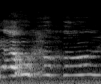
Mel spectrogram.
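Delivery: high-pitched imitation of a giggly woman; mocking, high tittering; mock giggle. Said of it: "She's giggling".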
